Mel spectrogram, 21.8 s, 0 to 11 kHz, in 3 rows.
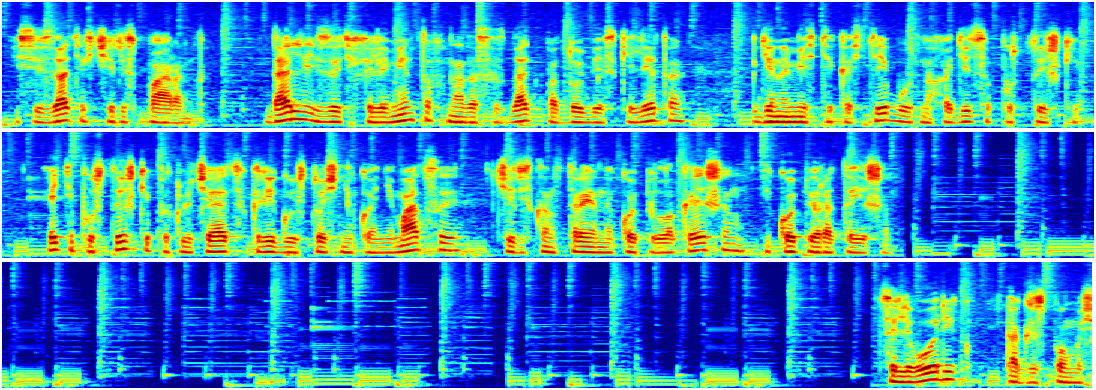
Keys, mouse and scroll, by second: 0.4 ctrl+p, 1.2 click, 1.3 scroll, 1.4-6.3 typing, 1.8 click, 2.0 click, 2.3 click, 3.0 click, 3.2 click, 3.5 click, 3.7 click, 3.8 click, 4.2 click, 4.3 middle click, 4.4 middle click, 4.5 click, 4.8 click, 5.0 click, 5.2 click, 5.4 click, 5.6 click, 5.9 click, 6.0 shift+middle click, 6.1 click, 6.5 click, 6.8 middle click, 6.9 middle click, 7.3 middle click, 7.9 click, 8.5 click, 9.0 click, 9.3 click, 10.7 click, 11.4-12.1 typing, 12.2 Return, 13.2 click, 13.4 click, 13.8 click, 14.2 click, 14.8 click, 15.3 click, 15.8-16.2 typing, 16.8 click, 17.6 F8, 18.3-18.7 scroll, 19.1 middle click, 19.3 middle click, 20.6 F8, 21.6 middle click, 21.6 middle click.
